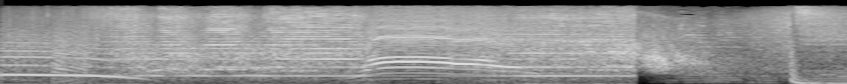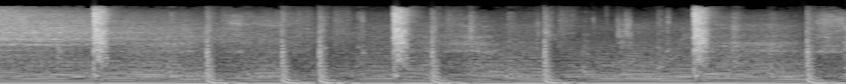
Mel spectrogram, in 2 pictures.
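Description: For about three seconds a held tone sounds over crowd noise, then the sound breaks off abruptly. About four seconds in, electronic drum-and-bass music with a heavy, steady beat starts.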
